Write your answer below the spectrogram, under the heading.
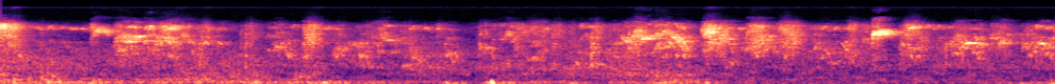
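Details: Continuous high twittering and chirping from songbirds, a dense unbroken chatter with one brief low thump midway.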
